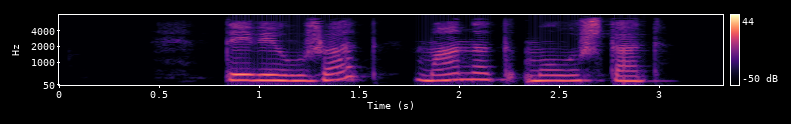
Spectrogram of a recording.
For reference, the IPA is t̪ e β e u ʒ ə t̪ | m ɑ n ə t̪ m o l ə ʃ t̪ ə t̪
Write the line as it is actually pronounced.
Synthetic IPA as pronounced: t̪ e β e u ʒ ɑ t̪ | m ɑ n ə t̪ m o l ə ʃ t̪ ɑ t̪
